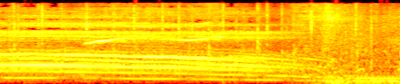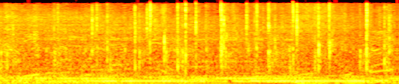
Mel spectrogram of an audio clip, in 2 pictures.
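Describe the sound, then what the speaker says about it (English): Crowd at a boxing match cheering a knockout winner, a sustained tone and announcer-like voice giving way midway to a roar of shouting, cheering and clapping that continues to the end. "Let's make some noise for Suresh Prasad"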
